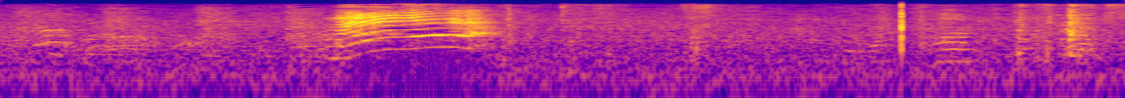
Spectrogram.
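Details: A domestic cat gives one high, arching meow that rises and then falls, lasting under a second. Faint scattered clicks and soft room noise surround it.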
